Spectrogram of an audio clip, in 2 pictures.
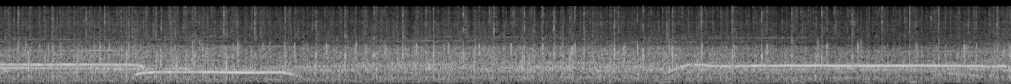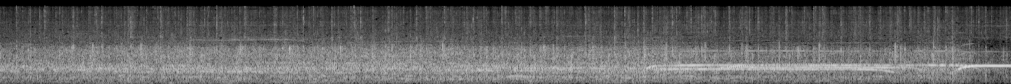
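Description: Music plays loudly through arena loudspeakers.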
